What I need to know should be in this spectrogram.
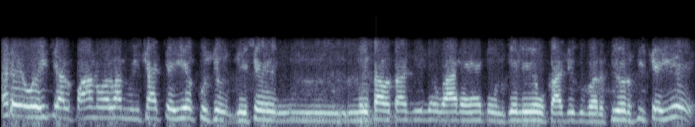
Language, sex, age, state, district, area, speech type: Hindi, male, 45-60, Uttar Pradesh, Azamgarh, rural, conversation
